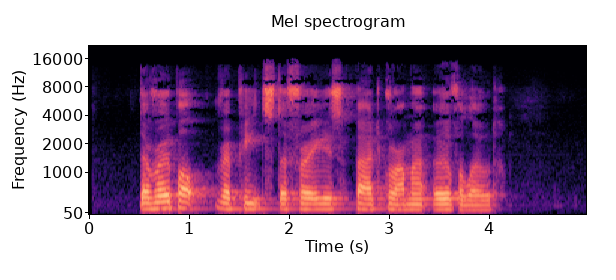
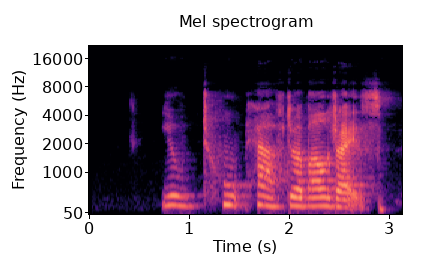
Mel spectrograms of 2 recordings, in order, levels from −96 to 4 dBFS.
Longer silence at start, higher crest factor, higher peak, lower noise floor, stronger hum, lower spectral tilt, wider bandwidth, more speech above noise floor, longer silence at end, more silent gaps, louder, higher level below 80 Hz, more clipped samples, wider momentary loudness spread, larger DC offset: second, 0.5 s vs 0.75 s; second, 16 dB vs 22 dB; about the same, -2 dBFS vs -2 dBFS; about the same, -66 dBFS vs -65 dBFS; neither; about the same, -4.5 dB/octave vs -3.5 dB/octave; first, 15 kHz vs 9.4 kHz; first, 49 dB vs 43 dB; first, 0.9 s vs 0.2 s; neither; first, -17 LUFS vs -21 LUFS; first, -54 dBFS vs -66 dBFS; neither; second, 6 LU vs 12 LU; neither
